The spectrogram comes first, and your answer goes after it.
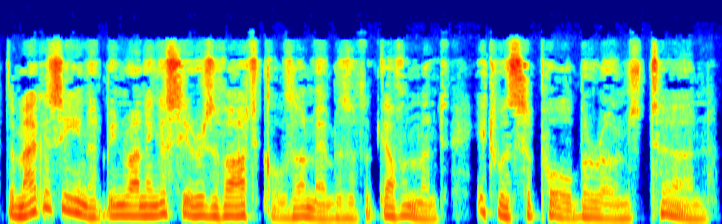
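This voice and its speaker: An actor playing a grave, authoritative senior police detective in a British radio drama, speaking in a measured, articulate British accent with dry understatement and a husky voice. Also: male voice, medium pitch, darkish tone, dry recording. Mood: measured, reflective. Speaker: lead actor and narrator. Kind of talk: radio drama acting and narration.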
